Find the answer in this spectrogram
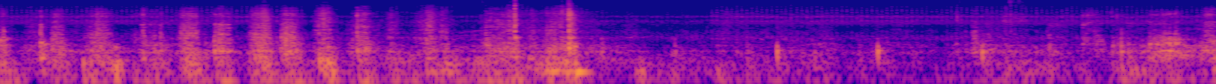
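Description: A sheet of paper being handled and folded: a quick run of crisp rustles and crackles for about four seconds, then only a few scattered light taps.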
